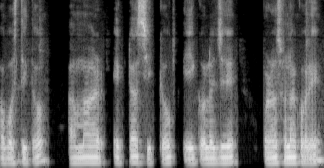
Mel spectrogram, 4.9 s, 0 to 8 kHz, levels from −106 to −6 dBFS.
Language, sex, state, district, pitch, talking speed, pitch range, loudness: Bengali, male, West Bengal, Kolkata, 95 Hz, 125 wpm, 90-100 Hz, -20 LUFS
